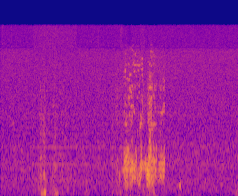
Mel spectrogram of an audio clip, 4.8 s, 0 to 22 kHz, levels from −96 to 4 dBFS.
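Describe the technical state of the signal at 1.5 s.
Echo leak runs through the whole clip, including 1.5 s. A delayed copy of the speech arrives 553 ms behind it, a little louder than the speech itself. The likely cause is a far-end loudspeaker whose echo canceller let its microphone pickup through and sent it back.

Speech suppressed in double talk also covers 1.5 s, within the span from 0.05 to 2.44 s. The speech dips by up to around 15 dB over roughly two seconds, likely because the echo canceller could not separate the talker from the loudspeaker echo and turned both down.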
